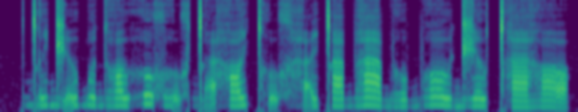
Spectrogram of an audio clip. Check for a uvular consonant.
absent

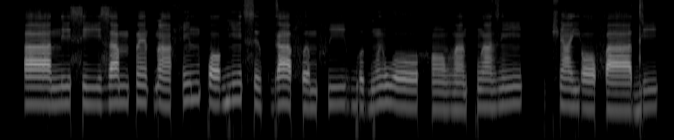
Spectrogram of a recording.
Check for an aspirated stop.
absent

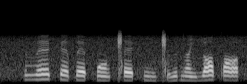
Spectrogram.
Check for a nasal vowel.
present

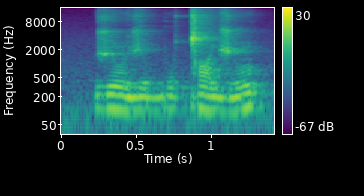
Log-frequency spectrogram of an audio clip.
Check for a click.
present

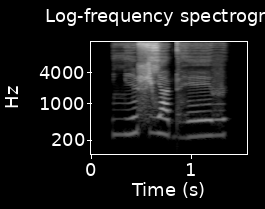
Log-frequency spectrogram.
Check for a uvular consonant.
absent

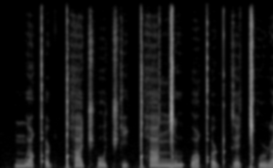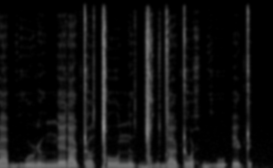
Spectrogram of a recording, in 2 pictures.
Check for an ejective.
present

